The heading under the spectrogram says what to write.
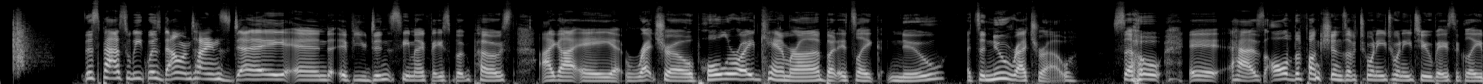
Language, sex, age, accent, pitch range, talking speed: English, female, 20-39, American, 175-230 Hz, 150 wpm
